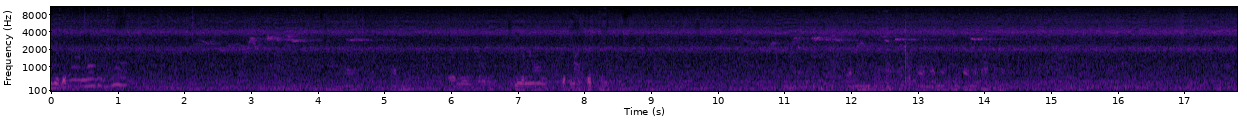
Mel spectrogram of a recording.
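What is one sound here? A monkey softly rustles through another monkey's fur while grooming.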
